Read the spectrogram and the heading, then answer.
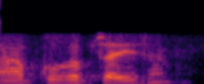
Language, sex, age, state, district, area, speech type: Hindi, male, 30-45, Rajasthan, Bharatpur, rural, conversation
